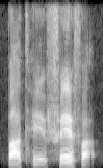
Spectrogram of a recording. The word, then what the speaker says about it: Pathé Frères: I told you that this is a French name and the pronunciation is Pathé Frères.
